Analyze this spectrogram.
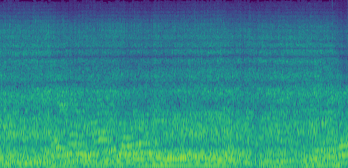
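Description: Demolition derby SUV and mini-truck engines running and revving, their pitch rising and falling as the vehicles manoeuvre.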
